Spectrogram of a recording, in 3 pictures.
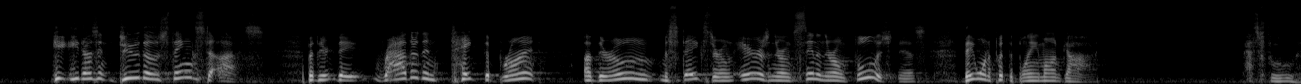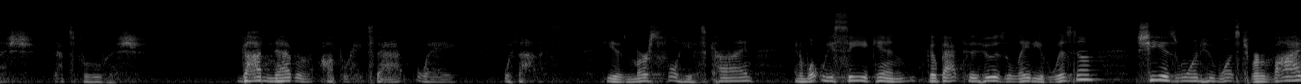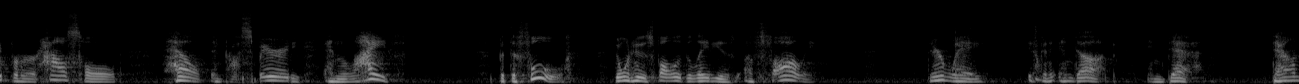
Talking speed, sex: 160 wpm, male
